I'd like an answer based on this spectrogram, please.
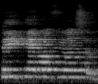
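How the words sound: It is said harshly, like yelling.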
